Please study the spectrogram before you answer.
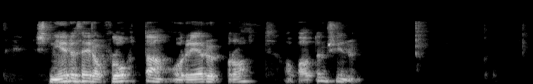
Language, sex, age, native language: Icelandic, male, 50-59, Icelandic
